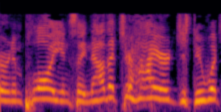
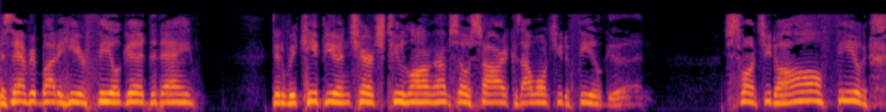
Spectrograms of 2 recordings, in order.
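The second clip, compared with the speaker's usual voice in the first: put-on Southern accent, pitched lower; 5 semitones lower than usual. Preacher voices Dr. Feelgood addressing the church, in a southern accent. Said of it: "He sometimes talks with a southern accent".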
